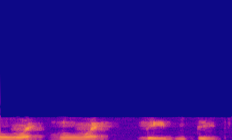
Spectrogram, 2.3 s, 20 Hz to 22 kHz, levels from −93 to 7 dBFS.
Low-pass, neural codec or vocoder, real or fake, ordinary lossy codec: 3.6 kHz; codec, 44.1 kHz, 7.8 kbps, Pupu-Codec; fake; AAC, 16 kbps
